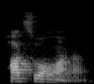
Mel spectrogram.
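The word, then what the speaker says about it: pozzolana: Can you repeat the pronunciation? Just the one, Potsawalana.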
